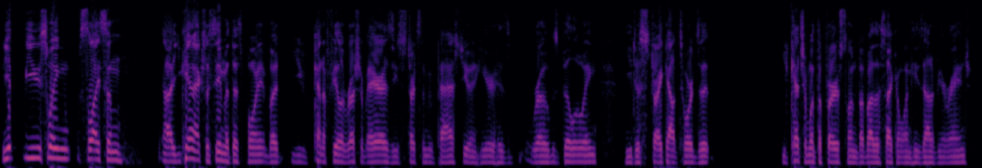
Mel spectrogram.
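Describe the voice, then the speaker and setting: A man's voice: medium pitch, fairly even intonation, a little fast, a bit bright, dry recording. Casual man running a tabletop game. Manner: casual, with fillers and self-corrections. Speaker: game master. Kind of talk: narrating an online tabletop game.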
